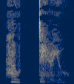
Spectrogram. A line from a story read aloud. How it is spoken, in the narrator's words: she began in a furious whisper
